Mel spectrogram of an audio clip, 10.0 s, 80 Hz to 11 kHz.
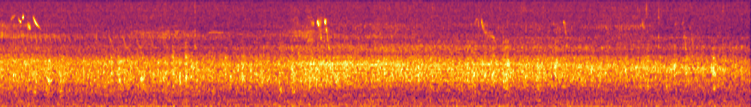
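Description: Steady, distant jet engine noise from an Airbus A320 at low power as it turns on the runway, with a few short bird chirps over it.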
